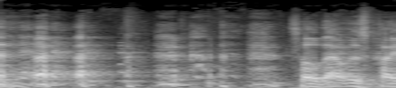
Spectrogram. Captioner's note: laughter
